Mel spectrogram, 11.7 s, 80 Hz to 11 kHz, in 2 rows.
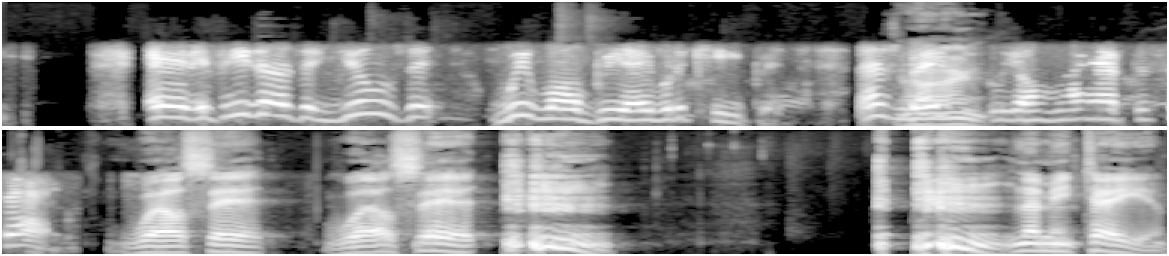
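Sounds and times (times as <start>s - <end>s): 
speech: 0.7s - 9.0s, 10.2s - 11.6s
coughing: 8.2s - 9.1s, 10.2s - 11.0s
throat clearing: 8.3s - 9.0s, 10.2s - 10.9s.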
